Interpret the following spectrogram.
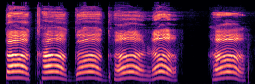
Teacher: कंठ का प्रयोग करके जिन वर्णों का उच्चारण किया जाता है वो कंठ होता है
